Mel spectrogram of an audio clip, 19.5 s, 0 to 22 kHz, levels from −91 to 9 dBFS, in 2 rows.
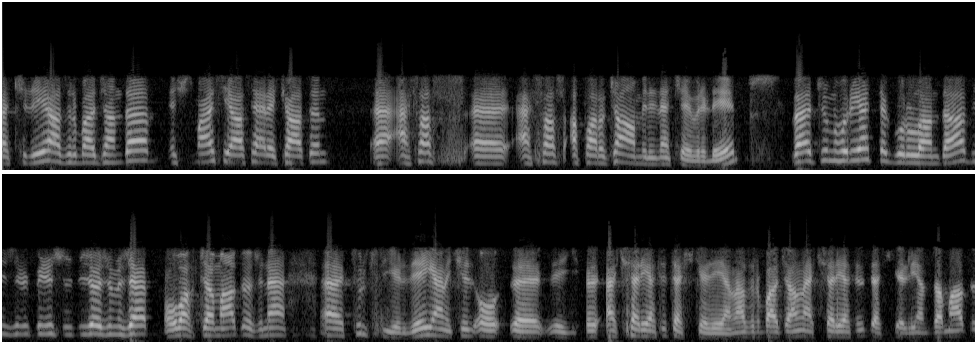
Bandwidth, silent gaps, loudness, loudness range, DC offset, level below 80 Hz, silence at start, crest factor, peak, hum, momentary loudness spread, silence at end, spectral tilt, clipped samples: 6.4 kHz; none; -28 LUFS; 1 LU; under 0.1%; -78 dBFS; 0 s; 18 dB; -10 dBFS; none; 9 LU; 0 s; -6.5 dB/octave; under 0.1%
